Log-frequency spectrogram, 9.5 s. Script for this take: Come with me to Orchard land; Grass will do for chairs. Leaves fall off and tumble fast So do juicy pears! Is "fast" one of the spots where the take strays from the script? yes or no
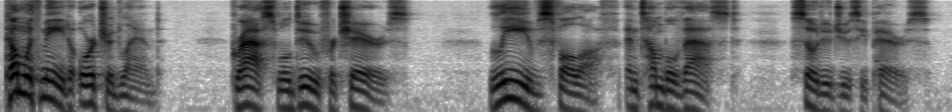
yes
